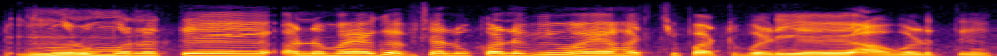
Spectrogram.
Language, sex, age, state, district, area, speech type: Marathi, female, 30-45, Maharashtra, Nagpur, urban, spontaneous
